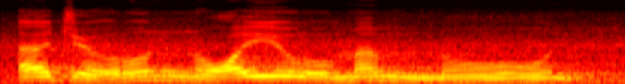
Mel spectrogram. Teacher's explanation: غین کو یہاں موٹا کریں گے، را کو موٹا کریں گے ، ممنون، ممنون نہیں کہیں گے، ممنون، اسی طرح واو ساکن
